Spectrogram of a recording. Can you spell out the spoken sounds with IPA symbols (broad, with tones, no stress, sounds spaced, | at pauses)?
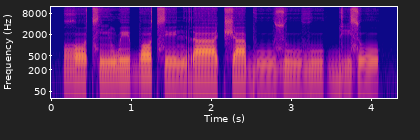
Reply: ɣ ɔ˨ t͡s ĩ˨ w e˦ b ɔ˦ t͡s e˨ n r aː˦ t͡ʃ a˦ b uː˨ z uː˦˨ ɣ uː˦ ɡ͡b i˦ z o˨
